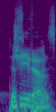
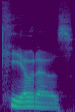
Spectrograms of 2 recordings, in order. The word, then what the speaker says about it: Chiodos: song no oh well cheetos yeah cheetos cheetos cheetos cheetos cheetos i remember some people being like i think it's pronounced kyoto's and i was like i don't know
